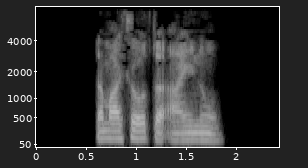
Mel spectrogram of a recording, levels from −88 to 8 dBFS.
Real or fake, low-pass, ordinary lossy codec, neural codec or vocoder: real; 7.2 kHz; MP3, 32 kbps; none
